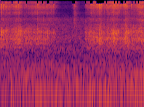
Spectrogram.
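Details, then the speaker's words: Large format printer x-axis moved by hand: rough ratcheting rasp with an audible click as a damaged, compromised spot on the timing belt passes. "did you hear the the click so there's a there's an audible click and you can you can hear it"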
